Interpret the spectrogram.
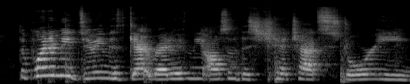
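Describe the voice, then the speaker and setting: A woman's raised, projected voice at a moderate pace, with audible room echo. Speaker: beauty vlogger. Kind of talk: casual vlog chat. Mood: reflective, somewhat emotional. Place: home room. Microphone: camera far.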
